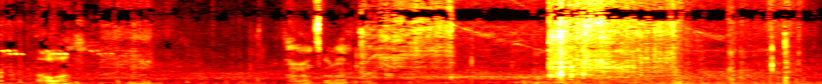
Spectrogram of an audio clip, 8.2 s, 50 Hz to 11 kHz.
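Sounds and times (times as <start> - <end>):
speech: 0.4 - 1.0, 2.9 - 4.0
car engine sputtering and stalling with rough uneven low rumble: 3.6 - 4.6, 5.4 - 8.2.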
